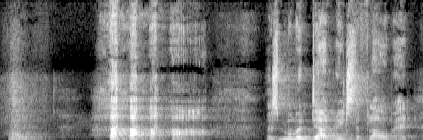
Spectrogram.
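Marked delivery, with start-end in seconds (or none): 0.1-2.1 mock laughter. A narrator's reading. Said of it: "joined in with their laughter".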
